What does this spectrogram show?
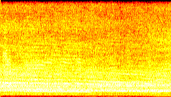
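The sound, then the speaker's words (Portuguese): A large crowd cheers and applauds in a steady, continuous roar that fills the whole moment, with no individual voice standing out. “Obrigado, não precisa de aplauso. Não, eu não quero aplauso.”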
